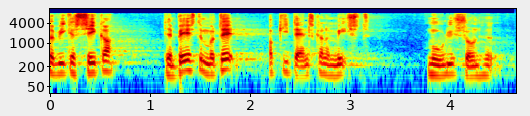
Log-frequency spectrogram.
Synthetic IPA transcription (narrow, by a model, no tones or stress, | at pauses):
sɒ̽ʋikʰæse̝ɡ̥ʁɐ | d̥enb̥esd̥əmo̝d̥el̰ɒ̽ɡ̥ḭːd̥ænsɡ̥ɐnəme̝̰ːsd̥ | muːlisɔ̽nɦe̝ð̰ˠ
